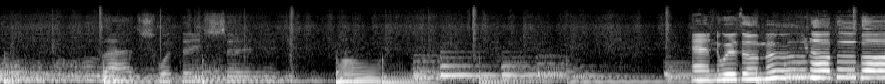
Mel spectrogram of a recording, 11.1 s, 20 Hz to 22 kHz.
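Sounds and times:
woman singing: 0:00.0 - 0:04.8, 0:08.6 - 0:11.0
double bass line: 0:00.0 - 0:11.0
keyboard piano chords: 0:00.0 - 0:11.0.

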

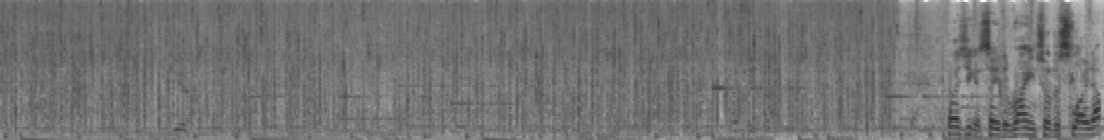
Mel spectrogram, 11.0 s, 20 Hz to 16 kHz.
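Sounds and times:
rain falling on river: 0:00.0 - 0:09.2.

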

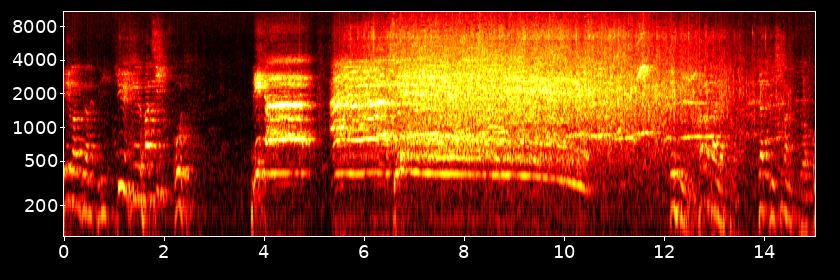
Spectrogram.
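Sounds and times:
crowd applauding: 0:06.1 - 0:15.0
ring announcer calling over pa: 0:12.0 - 0:15.0.

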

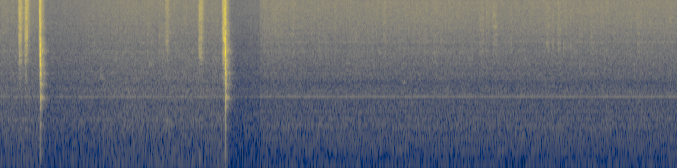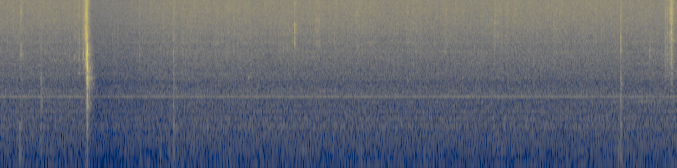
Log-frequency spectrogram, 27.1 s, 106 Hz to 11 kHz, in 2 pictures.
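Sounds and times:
knife slicing radish: 0:00.4 - 0:01.0, 0:04.0 - 0:04.7, 0:09.5 - 0:10.2, 0:10.8 - 0:13.0, 0:15.0 - 0:15.5, 0:21.6 - 0:27.0.

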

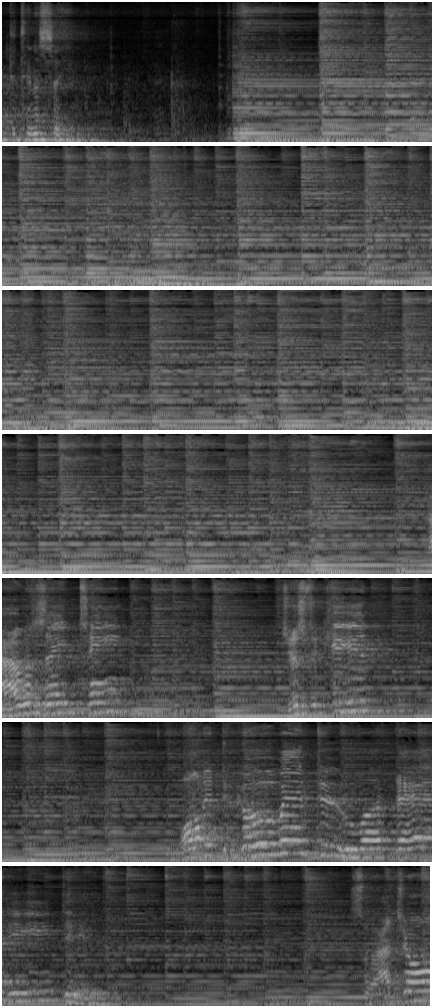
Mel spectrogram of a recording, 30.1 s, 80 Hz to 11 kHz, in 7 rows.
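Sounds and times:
acoustic guitars playing country: 0:00.9 - 0:30.0.

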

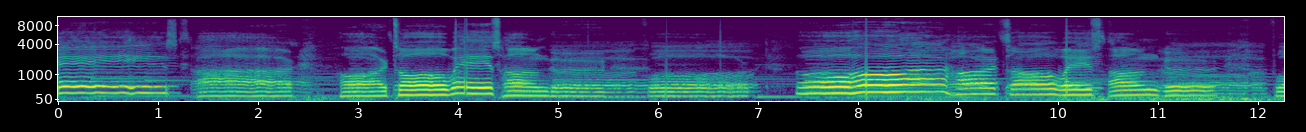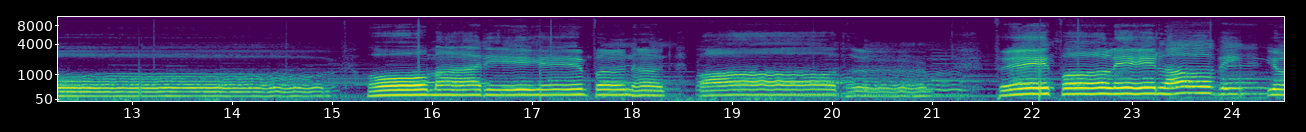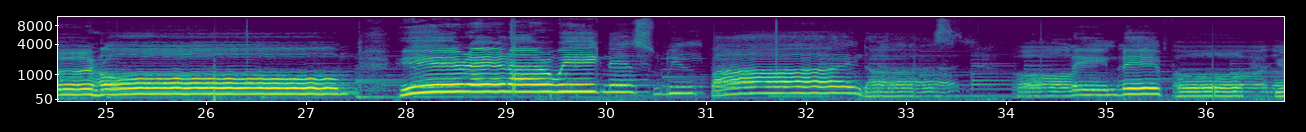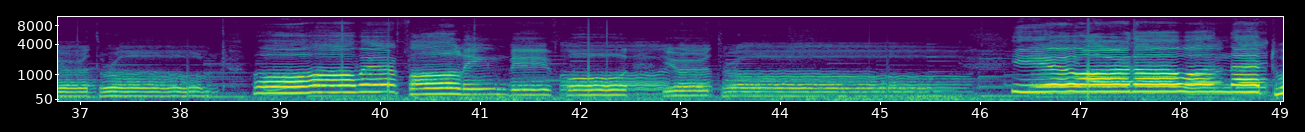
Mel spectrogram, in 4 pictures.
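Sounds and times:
keyboard accompaniment: 0:00.0 - 0:49.0
men singing a hymn through a pa: 0:00.0 - 0:49.0.

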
